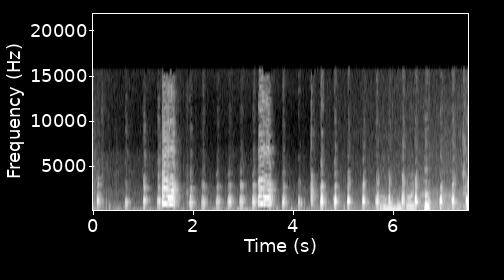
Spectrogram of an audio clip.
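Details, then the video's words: Garden rescue hen giving a hawk alarm: a long run of sharp, evenly spaced clucks about twice a second, with louder harsh squawks near the start and a brief tonal cackle toward the end. "hawk alarm"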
